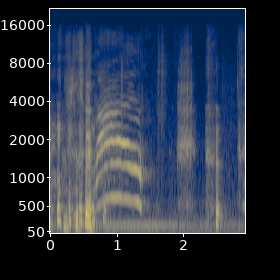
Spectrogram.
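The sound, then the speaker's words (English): A male cat sitting outside a door lets out one long, drawn-out meow that rises and then falls, clear and fairly loud, with brief bits of human voice just before and after it. “Cat's trying to give. Yeah, he's sitting there. Outside the door.”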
